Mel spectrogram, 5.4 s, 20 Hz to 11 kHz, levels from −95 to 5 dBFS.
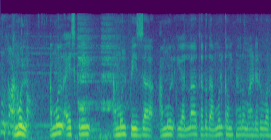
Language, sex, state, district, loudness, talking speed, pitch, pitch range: Kannada, male, Karnataka, Raichur, -20 LUFS, 120 wpm, 155 Hz, 145-165 Hz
